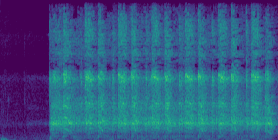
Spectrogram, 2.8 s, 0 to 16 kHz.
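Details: 2007 GasGas EC 450 FSR fuel-injected four-stroke, low miles, long stored, new injector and TPS, good spark: fast even cranking that never catches, backfiring into the air filter with strong raw gas smell; cranks but will not start, cause unknown.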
